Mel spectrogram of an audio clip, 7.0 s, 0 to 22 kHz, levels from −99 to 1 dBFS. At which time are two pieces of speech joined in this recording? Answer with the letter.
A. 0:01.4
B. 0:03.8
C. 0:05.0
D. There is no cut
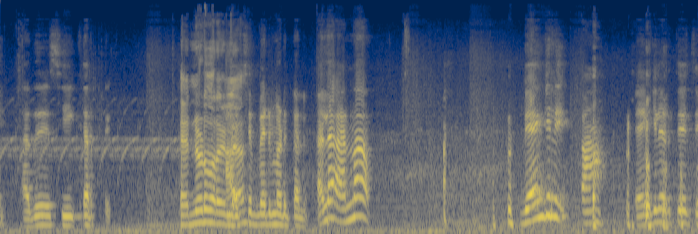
D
